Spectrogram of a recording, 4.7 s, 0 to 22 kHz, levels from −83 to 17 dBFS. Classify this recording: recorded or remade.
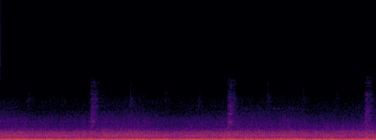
recorded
